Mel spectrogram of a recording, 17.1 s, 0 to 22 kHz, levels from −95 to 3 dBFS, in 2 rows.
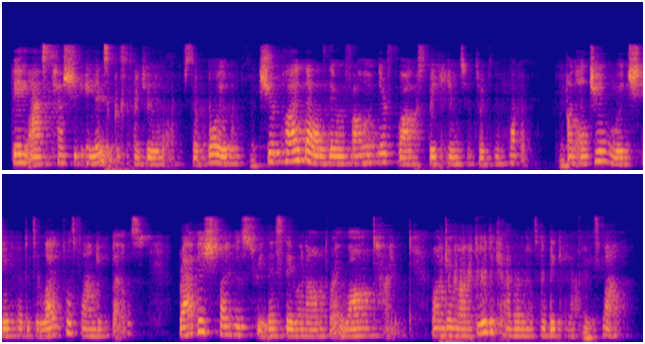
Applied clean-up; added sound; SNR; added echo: neural mask model DeepFilterNet 3.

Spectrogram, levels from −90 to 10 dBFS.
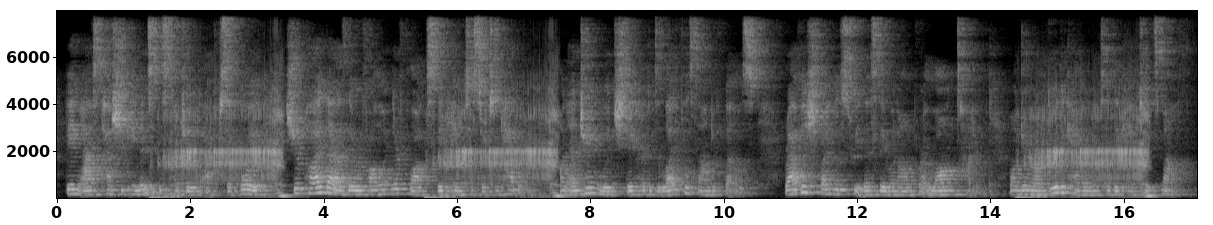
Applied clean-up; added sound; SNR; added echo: none; Wood; 3 dB; reverberation time 1.0 s.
